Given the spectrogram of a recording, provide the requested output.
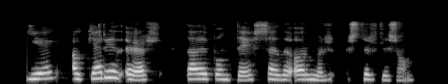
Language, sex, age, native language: Icelandic, female, 14, Icelandic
